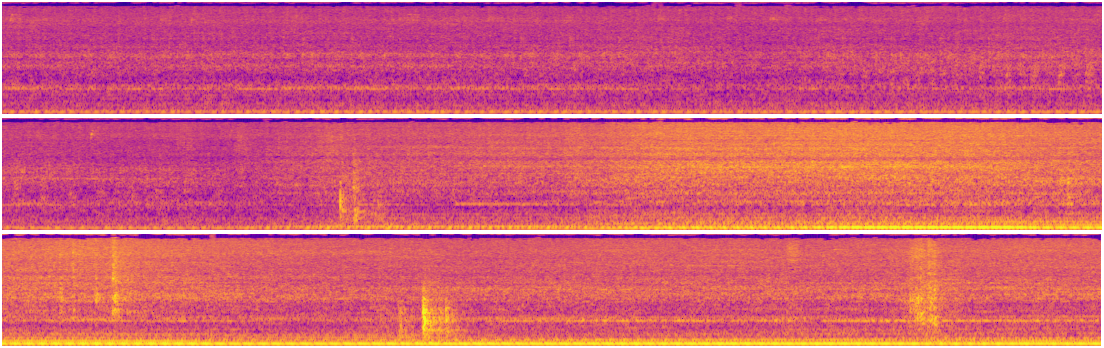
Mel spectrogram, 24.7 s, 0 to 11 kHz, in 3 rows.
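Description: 2011 Ram 1500's 5.7-litre Hemi V8, still on its stock mufflers, idling with a low rumble, then pulling forward under light throttle from about ten seconds in. The rumble grows louder as the truck climbs onto the ramps, then settles into a steady, louder idle.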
